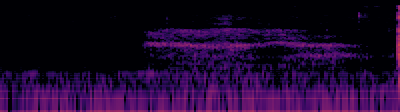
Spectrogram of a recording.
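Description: A woman's faint, breathy vocal sound, lasting about a second in the second half, in an otherwise quiet pause between her words.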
